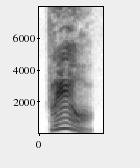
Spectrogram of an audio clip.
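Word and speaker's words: Reog: Listen to it. Reo. Nah. Okay, this is the correct pronunciation, but unfortunately, it only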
